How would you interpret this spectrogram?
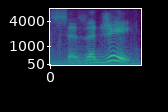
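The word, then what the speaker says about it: syzygy: mispronounce this word again simply think of that lowfat bacon called szene cut the lean part off substitute the letter G and instead of sizzlean you now have Siz G simple right now SII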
